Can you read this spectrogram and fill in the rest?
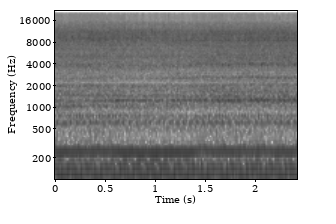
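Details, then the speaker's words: Honda CB650F four-cylinder, idling in neutral after a DIY service with the oil topped up. Even, steady idle with a smooth, unbroken beat and no ticking or misfire; sounds healthy, no weird noises, and no leaks. "So let's fire it up, just for the fun of it. She's in neutral. All sounds healthy, no weird noises."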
